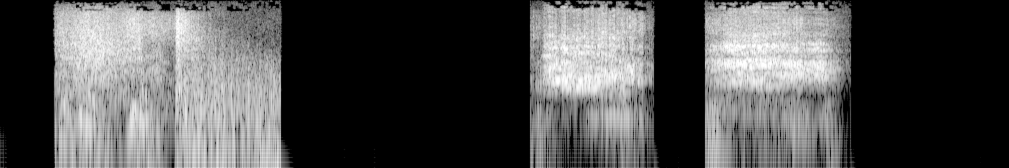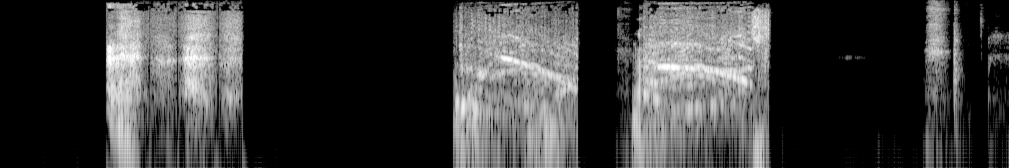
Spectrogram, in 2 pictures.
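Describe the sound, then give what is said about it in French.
A series of six loud, growling monster cries from the first-person shooter game Doom, each lasting a second or two with gaps of silence between, mixing snarls, roars and gasping grunts. “c'était euh, c'était effectivement Doom.”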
